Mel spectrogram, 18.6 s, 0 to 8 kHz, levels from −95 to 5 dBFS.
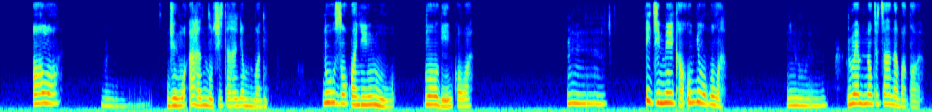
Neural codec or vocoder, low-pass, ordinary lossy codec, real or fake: autoencoder, 22.05 kHz, a latent of 192 numbers a frame, VITS, trained on many speakers; 7.2 kHz; none; fake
